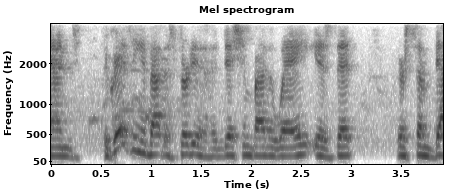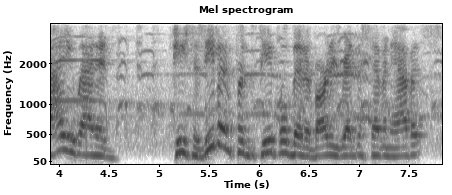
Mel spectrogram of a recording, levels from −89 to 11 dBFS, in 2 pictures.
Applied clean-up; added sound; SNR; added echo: none; Bird vocalization, bird call, bird song; 15 dB; none.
